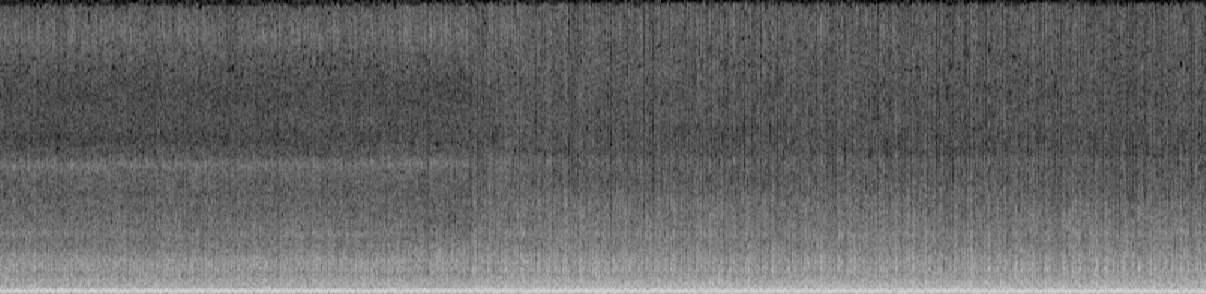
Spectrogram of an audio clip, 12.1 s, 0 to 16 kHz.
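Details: Perkins 4012 diesel after general overhaul with added pre-lubrication pump, before load testing: deep, steady beat at even pace with no knocks, misses or rattles; running cleanly.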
